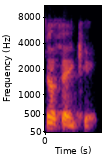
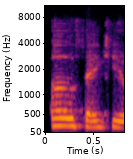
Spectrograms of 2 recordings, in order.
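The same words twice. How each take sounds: First: Dismissive thanks. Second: Bright, higher "Oh, thank you" with a lift on "Oh"; friendly but done with it; polite thanks. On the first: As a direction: close the door politely but flatly. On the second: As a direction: brush it off pleasantly, lightly higher. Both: Shown as a demonstration. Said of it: "they take the compliment and they keep moving".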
